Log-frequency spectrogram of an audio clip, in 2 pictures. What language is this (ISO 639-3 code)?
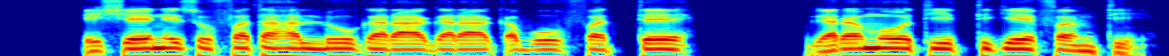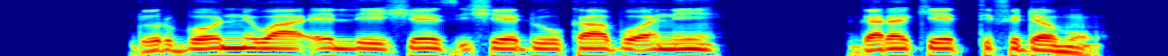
orm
